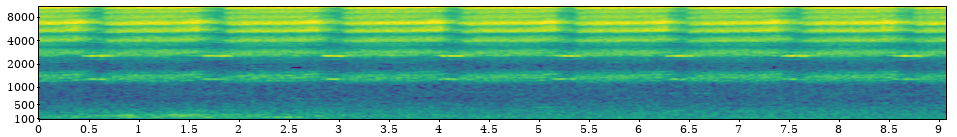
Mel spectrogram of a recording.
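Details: Cicada singing: a loud, steady, shrill buzz made of stacked high tones that dips briefly about once a second in a regular pulse, with no other clear sounds.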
